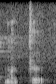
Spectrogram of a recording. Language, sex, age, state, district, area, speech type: Kannada, female, 45-60, Karnataka, Vijayanagara, rural, spontaneous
